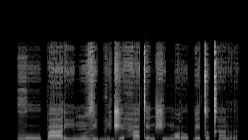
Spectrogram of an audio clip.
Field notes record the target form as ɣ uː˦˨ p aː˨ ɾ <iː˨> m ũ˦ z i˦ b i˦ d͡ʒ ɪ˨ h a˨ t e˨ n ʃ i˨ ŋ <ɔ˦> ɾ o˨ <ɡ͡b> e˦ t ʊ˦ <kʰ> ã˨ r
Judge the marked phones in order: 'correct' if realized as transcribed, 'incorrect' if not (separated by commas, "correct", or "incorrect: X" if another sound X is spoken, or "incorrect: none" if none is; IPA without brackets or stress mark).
correct, incorrect: ɔ˦˨, incorrect: ɓ, correct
